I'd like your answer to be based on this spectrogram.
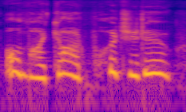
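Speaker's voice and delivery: very high-pitched mock panic; freaking out. Whole class reacts to the smashed door, freaking out in a high voice. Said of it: "Class one A is freaking out".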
